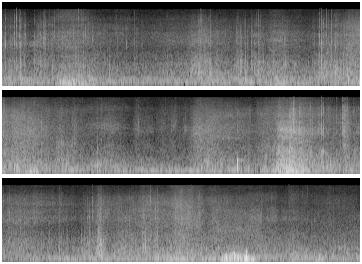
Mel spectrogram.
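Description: Plastic bag rustling as crumbly worm compost is shaken out and scattered onto the soil in a planting hole, with a louder rustle about six and a half seconds in and a brief low bump near the end.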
